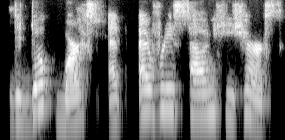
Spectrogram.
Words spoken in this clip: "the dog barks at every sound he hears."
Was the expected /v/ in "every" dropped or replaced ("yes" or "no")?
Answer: no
